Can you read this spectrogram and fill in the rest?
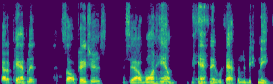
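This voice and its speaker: A man's voice: medium pitch, unhurried, no echo. A middle-aged man born in Korea and raised in the US Midwest, answering interview questions in an easygoing way. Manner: easygoing, laughs often. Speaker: guest. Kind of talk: casual interview conversation. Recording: dull, muffled recording.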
